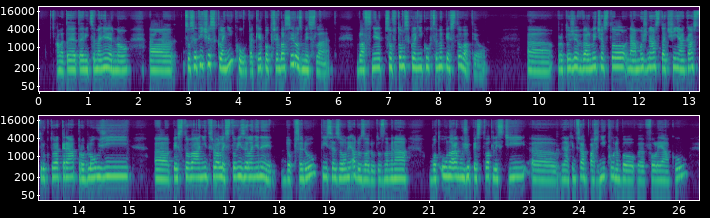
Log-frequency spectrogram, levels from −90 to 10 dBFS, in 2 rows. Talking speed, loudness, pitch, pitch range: 125 wpm, -21 LUFS, 195 Hz, 180-210 Hz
